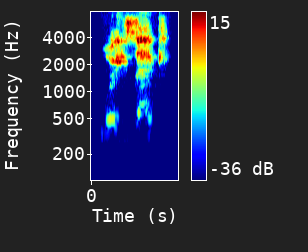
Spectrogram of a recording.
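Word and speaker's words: Woyzeck: a play called poison it's still like spelled like boyzak w-o-y-z-e-c-k uh it's a german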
